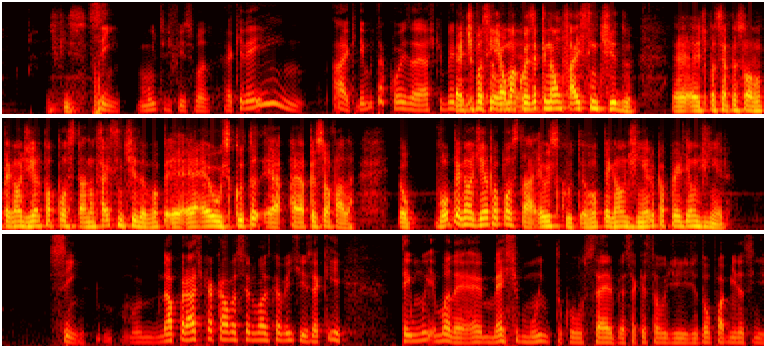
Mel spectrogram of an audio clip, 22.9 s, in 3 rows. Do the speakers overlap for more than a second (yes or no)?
yes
